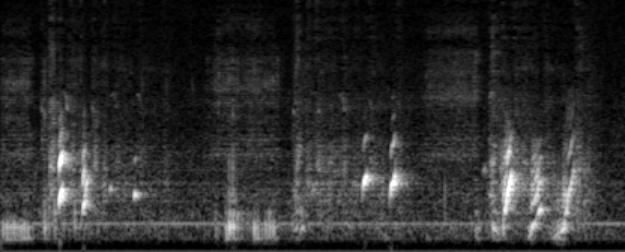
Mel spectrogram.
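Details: Sleeping dog dreaming, giving soft muffled whimpers and short nasal yips in scattered bursts, some slightly rising, separated by quiet pauses over a steady low electrical hum.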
